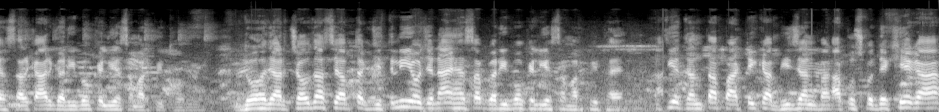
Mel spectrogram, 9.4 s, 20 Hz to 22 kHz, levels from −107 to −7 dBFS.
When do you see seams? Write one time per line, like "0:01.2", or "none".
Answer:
0:02.3
0:06.6
0:08.3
